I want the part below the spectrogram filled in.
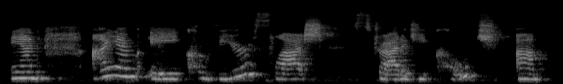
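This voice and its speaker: A woman speaks in a high voice over noticeable background noise. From Germany. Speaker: career and life coach. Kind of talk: presentation.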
